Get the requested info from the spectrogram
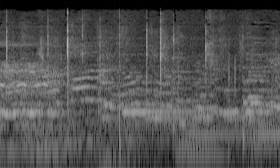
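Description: A song with backing music and a voice holding long, wavering sung notes, with scattered light taps that fit dancers' shoes on a wooden floor.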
